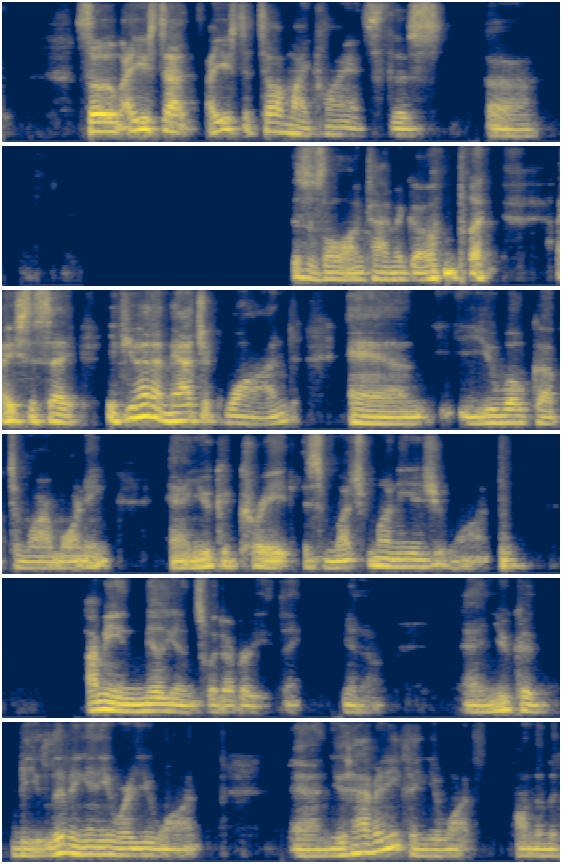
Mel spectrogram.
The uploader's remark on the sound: The shows are now all hosted on Zoom.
